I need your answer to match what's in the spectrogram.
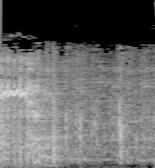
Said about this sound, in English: a canyon whose sides were so steep that the masked man and his companions were forced to dismount and lead their horses down the perilous descent. Easy does it, Silver. Not too fast, old boy.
